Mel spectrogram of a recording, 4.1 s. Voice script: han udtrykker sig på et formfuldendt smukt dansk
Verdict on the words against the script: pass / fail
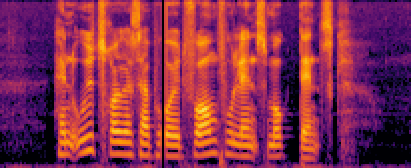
pass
